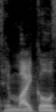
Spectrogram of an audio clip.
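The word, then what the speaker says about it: Tim Michels: I mean, this would be a major win for the Democratic Party when he runs against Tim Michaels. I've been told that is the pronunciation.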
